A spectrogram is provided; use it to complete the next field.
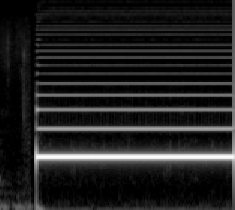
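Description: A loud, steady censor bleep covering a spoken phone number: one unbroken high-pitched tone that starts abruptly after a short silence and holds at constant volume for over a second, with no voices.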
